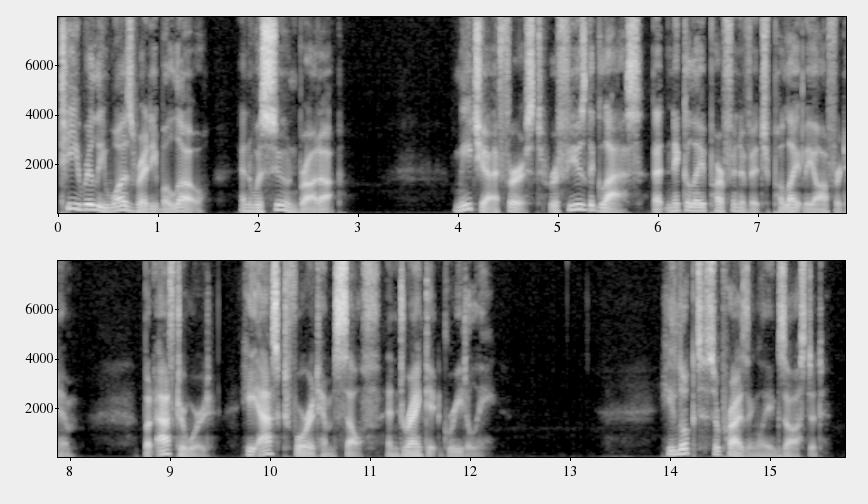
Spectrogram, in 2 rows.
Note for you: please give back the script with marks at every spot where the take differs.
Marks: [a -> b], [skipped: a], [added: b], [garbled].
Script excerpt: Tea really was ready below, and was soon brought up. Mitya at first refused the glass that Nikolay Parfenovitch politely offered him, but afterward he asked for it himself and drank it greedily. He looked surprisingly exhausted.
Tea really was ready below, and was soon brought up. Mitya at first refused the glass that Nikolay Parfenovitch politely offered him, but afterward he asked for it himself and drank it greedily. He looked surprisingly exhausted.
